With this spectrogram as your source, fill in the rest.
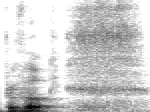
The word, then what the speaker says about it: provoke: So we have our O1 stress pattern, provoke.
